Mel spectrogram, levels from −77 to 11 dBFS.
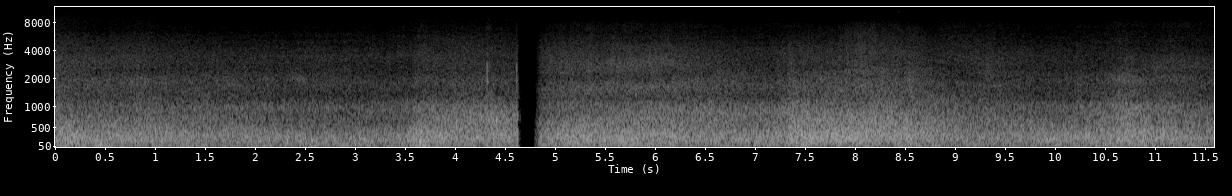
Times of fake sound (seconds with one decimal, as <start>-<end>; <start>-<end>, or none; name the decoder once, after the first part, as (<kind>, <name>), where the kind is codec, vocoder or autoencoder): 4.7-8.5 (vocoder, BigVGAN v2)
